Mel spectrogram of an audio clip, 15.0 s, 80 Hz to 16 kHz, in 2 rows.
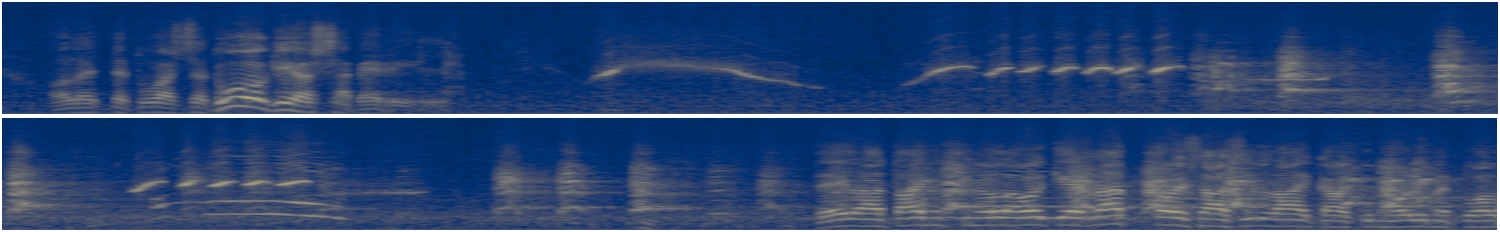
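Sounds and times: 
speech: 0:00.3 - 0:02.4, 0:11.7 - 0:14.9
excited sled dogs barking and yelping: 0:05.6 - 0:14.9.

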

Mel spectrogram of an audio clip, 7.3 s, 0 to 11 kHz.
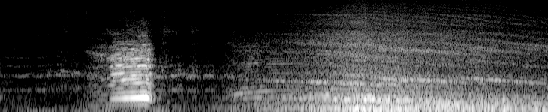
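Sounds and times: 
cow mooing: 0:01.2 - 0:02.2
low steady rumble: 0:02.8 - 0:07.2.

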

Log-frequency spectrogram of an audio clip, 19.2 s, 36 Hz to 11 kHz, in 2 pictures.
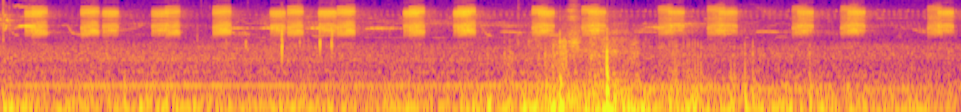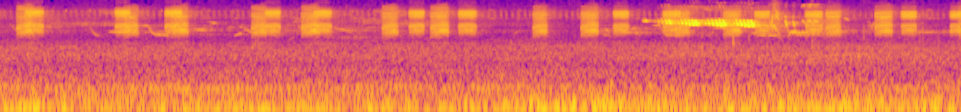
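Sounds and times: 
low background rumble: 0:00.0 - 0:19.2
several corncrakes giving rasping crex-crex calls in summer: 0:00.0 - 0:19.2.

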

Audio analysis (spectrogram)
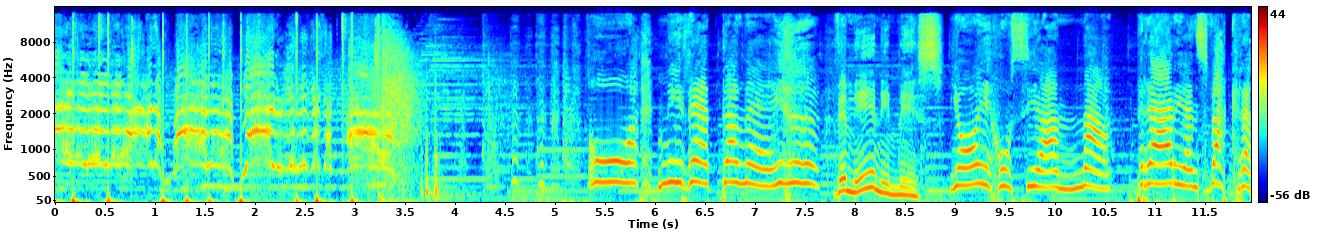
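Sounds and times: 
woman wailing and screaming: 0:00.0 - 0:03.5
sharp face slaps: 0:00.2 - 0:04.0
speech: 0:06.0 - 0:11.9.

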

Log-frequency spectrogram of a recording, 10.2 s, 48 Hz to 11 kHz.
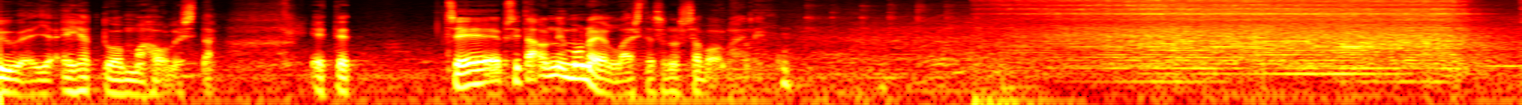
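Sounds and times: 
speech: 0:00.0 - 0:05.6
power drill rumbling indoors: 0:06.5 - 0:10.1.

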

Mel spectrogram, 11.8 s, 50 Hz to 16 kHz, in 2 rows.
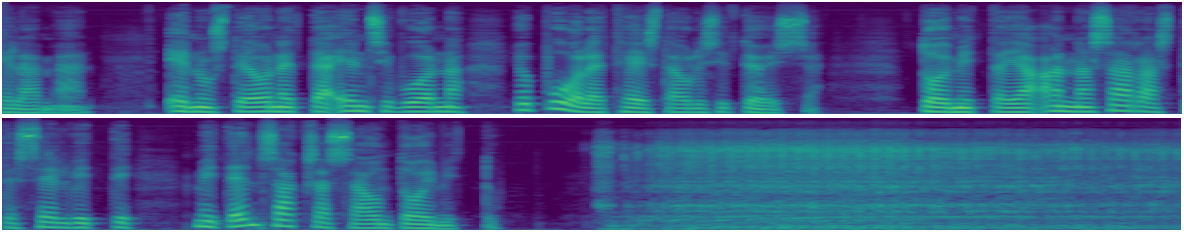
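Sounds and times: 
speech: 0:00.0 - 0:09.6
several sewing machines running in a workshop: 0:08.9 - 0:11.7.

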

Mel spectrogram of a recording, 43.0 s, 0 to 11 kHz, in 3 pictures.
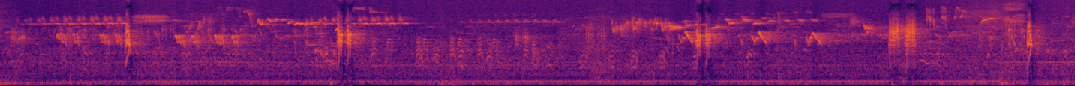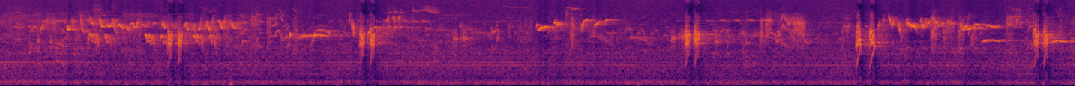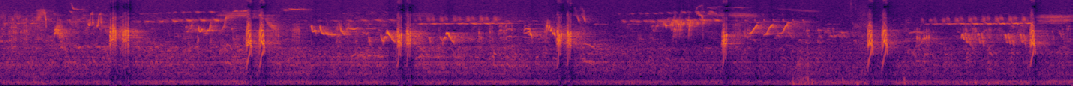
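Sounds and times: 
fieldfare giving harsh chattering calls: 0:00.0 - 0:42.9
steady low outdoor hum: 0:00.0 - 0:42.9.

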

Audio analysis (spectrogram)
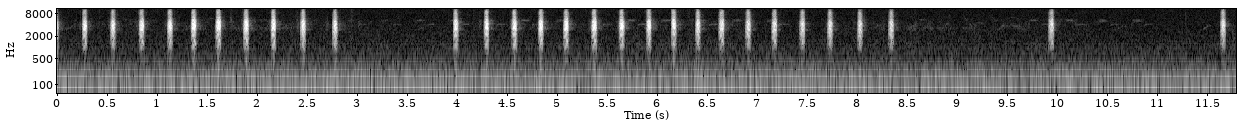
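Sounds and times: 
Red-backed Shrike harsh clicking alarm calls: 0:00.0 - 0:03.0, 0:04.0 - 0:08.5, 0:11.4 - 0:11.7.

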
